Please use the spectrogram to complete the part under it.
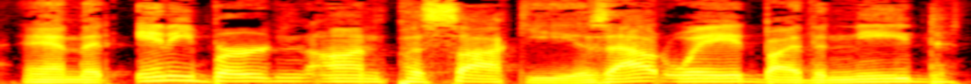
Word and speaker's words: Psaki: We will also be talking about something I am tremendously thankful for, and that is that Jen Psaki, and yes, I know the P is silent, but I just love Psaki, so I can't do it.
